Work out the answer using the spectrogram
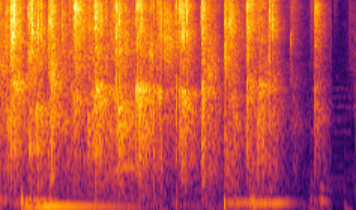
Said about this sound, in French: Merci beaucoup à vous trois pour ce passage. Vous allez pouvoir retourner dans le plateau. On peut les applaudir une dernière fois avant d'accueillir les prochains.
